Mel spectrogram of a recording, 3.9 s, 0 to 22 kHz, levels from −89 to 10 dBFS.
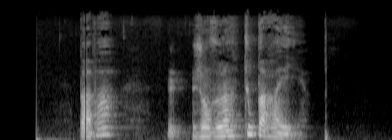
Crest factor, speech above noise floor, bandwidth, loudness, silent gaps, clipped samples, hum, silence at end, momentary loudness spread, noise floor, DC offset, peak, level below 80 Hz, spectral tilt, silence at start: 20 dB; 49 dB; 15 kHz; -21 LUFS; none; under 0.1%; none; 0.65 s; 16 LU; -69 dBFS; under 0.1%; -2 dBFS; -54 dBFS; -6 dB/octave; 0.35 s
